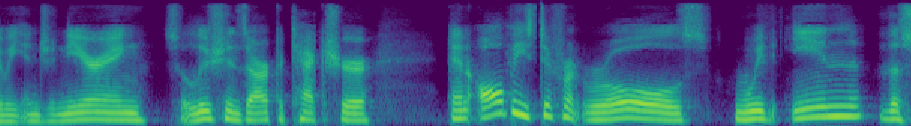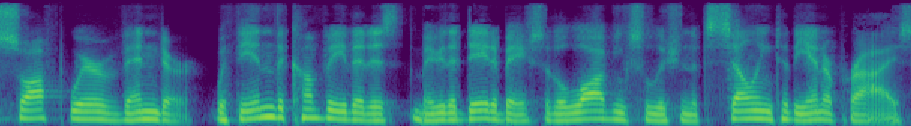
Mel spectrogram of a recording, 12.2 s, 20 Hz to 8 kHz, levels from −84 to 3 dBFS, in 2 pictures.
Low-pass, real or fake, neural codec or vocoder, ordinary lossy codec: 7.2 kHz; fake; codec, 24 kHz, 0.9 kbps, WavTokenizer, large speech release; AAC, 32 kbps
